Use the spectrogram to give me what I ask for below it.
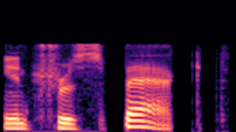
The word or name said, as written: introspect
